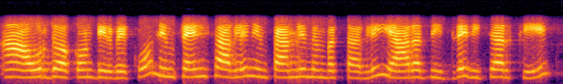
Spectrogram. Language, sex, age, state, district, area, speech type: Kannada, female, 60+, Karnataka, Kolar, rural, conversation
